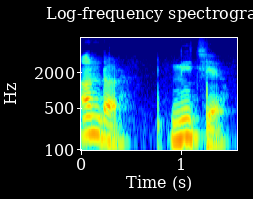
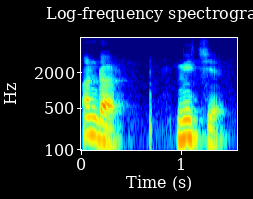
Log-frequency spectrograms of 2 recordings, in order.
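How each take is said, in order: No difference in how they are said.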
